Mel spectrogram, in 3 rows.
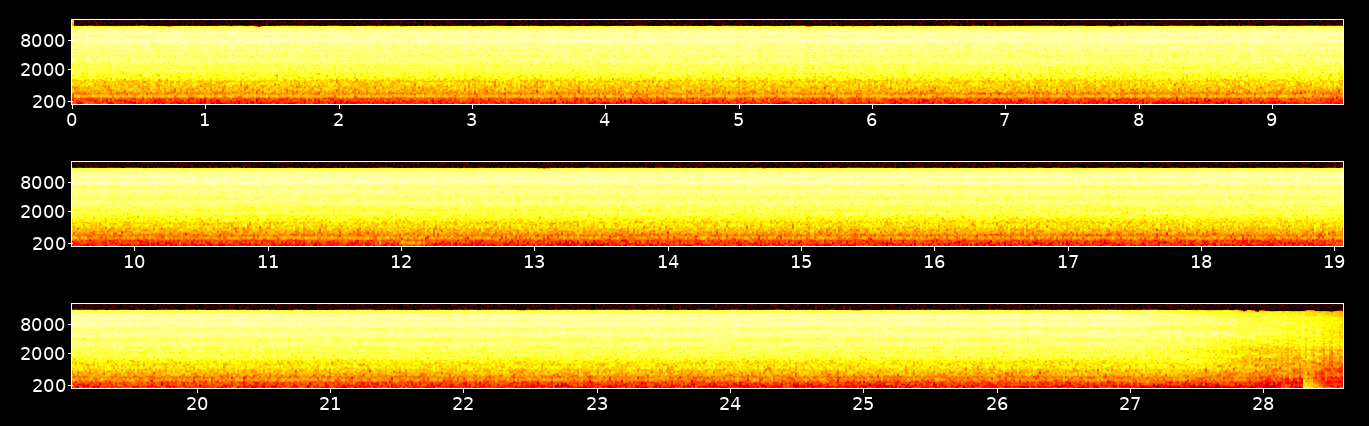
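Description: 1400 RPM electric drill running steadily, its rubber winding wheel driving the spinning disc of a bowstring serving tool as it winds serving thread onto the string. The steady whir runs down and stops near the end.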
